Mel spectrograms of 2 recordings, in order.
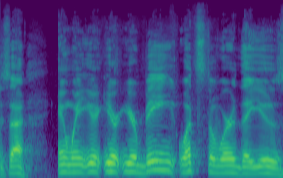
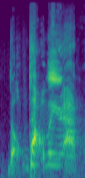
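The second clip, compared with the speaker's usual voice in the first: high and loud, indignant; angry relative shouting down the peacemaker; angry retort; 14 semitones higher, 9 dB louder than usual. Retold or imitated. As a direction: throw it back at them hotly. Angry person snaps back.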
